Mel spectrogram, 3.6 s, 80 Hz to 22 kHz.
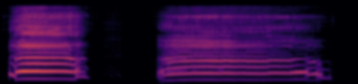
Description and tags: Sad cry 9
Just so sad about something.
Recorded with Zoom H4n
